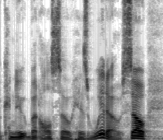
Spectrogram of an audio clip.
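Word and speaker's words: Knute: she said it's knut it's knut americans have adopted the name and just started calling him newt which is not true so not only is again the period newsreels of the time will tell you canute but also his widow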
